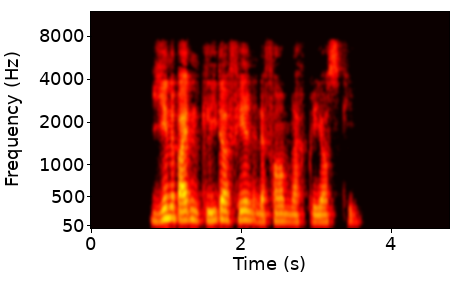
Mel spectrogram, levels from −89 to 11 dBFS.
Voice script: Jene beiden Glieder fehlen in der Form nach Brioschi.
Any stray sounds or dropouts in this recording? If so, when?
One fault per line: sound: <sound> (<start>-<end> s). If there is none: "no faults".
no faults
